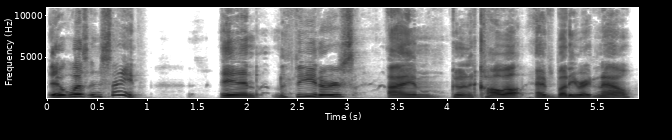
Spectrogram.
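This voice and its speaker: A man with a fairly high voice talks as a podcast host, recorded very dry with almost no room around him. He chats casually but makes his points emphatically, full of opinion and the odd swear word. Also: measured pace, no room sound.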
